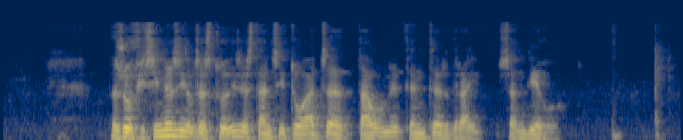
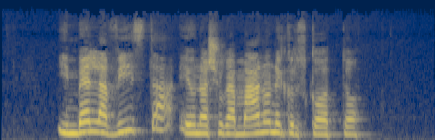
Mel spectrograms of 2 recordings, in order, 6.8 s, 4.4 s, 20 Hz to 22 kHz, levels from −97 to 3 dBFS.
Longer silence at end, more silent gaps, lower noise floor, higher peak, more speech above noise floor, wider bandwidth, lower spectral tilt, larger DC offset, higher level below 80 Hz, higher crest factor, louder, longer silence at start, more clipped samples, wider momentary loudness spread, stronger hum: second, 0.25 s vs 0.75 s; neither; first, -70 dBFS vs -60 dBFS; about the same, -4 dBFS vs -2 dBFS; first, 48 dB vs 43 dB; second, 11 kHz vs 12.5 kHz; first, -8 dB/octave vs -4 dB/octave; neither; about the same, -56 dBFS vs -58 dBFS; about the same, 20 dB vs 16 dB; second, -23 LUFS vs -17 LUFS; first, 1.1 s vs 0.6 s; neither; about the same, 11 LU vs 10 LU; neither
